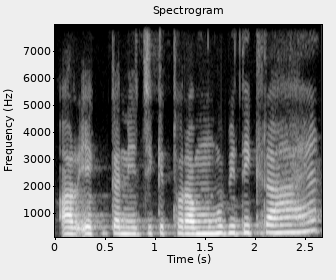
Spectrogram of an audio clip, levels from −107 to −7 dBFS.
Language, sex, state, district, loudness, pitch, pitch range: Hindi, female, Bihar, West Champaran, -17 LUFS, 245 Hz, 235-270 Hz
